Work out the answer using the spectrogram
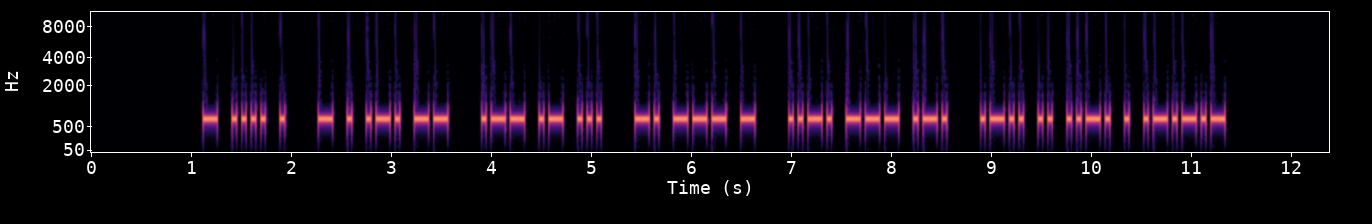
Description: Morse code, heard as a keyed tone, about 25 wpm, 700 Hz. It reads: THE TERM WAS NOT FOR LIFE.
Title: Sentences from Top 1000 Words - Review Part 4 - 25wpm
